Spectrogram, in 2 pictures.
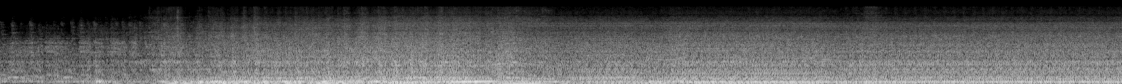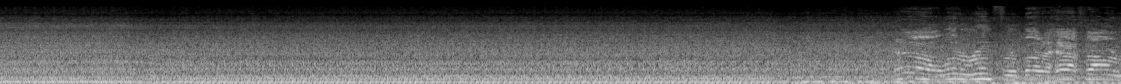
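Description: A John Deere-style 1155 farm tractor engine idles after a cold start, a loud, steady low rumble running continuously and close for the whole stretch, with a brief rev near the end.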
